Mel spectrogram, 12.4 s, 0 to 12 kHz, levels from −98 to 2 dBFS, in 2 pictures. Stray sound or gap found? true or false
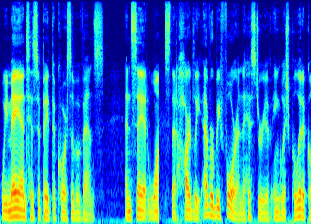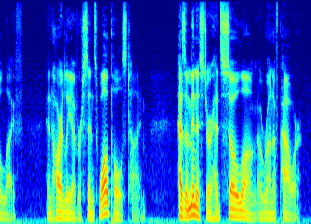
true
